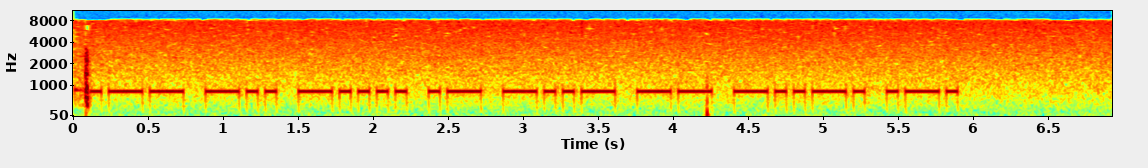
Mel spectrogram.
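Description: Morse code, heard as a keyed tone, about 19 wpm, 800 Hz, with radio noise. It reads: WD6AXM/R
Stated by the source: Morse recording on the 2 m band, 146.085 MHz.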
